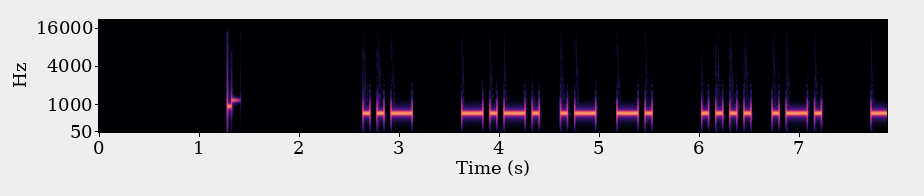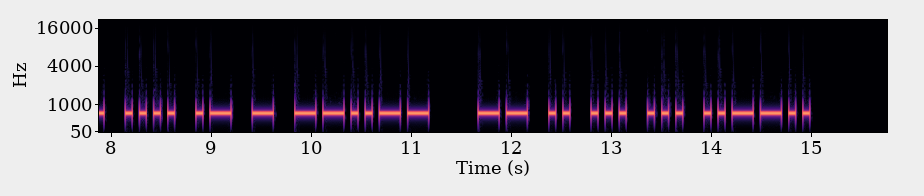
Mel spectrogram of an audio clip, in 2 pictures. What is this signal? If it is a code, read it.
Morse code, heard as a keyed tone, about 17 wpm, 700 Hz. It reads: U CAN HR THAT, MISS?
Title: Sentences from Top 500 Words and Abbreviations 17wpm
